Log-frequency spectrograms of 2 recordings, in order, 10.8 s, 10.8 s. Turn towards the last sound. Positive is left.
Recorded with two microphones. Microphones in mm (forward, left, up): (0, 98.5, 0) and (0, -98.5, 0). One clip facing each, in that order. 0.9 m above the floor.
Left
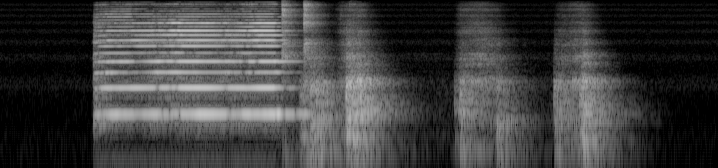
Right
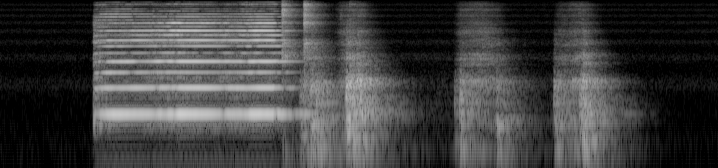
turn(degrees=-25)  # may be behind; listen again after turning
